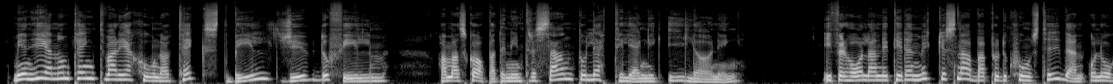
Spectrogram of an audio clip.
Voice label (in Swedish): svensk kvinna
